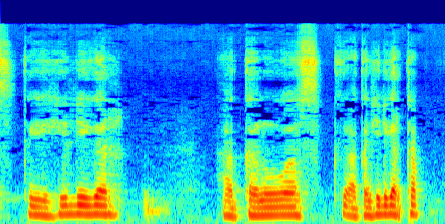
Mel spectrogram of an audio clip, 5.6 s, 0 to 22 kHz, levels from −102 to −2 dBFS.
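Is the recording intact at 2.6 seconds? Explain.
No. At 2.6 s the audio sits inside a time-stretched section running from 0.0 to 3.88 s, likely slowed to about 0.57 times its original pace by software that repeats short pieces to fill the length while holding pitch. The sound drags, then the pace jumps back abruptly.

The whole clip also carries HE-AAC compression at a very low bitrate, which fits a rate around 20 kbps. Only the lower spectrum is properly coded, and the treble is rebuilt by copying lower bands upward. S sounds come out gritty and lispy.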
